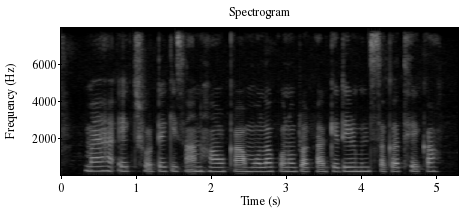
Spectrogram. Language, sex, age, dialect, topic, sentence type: Chhattisgarhi, female, 31-35, Western/Budati/Khatahi, banking, question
